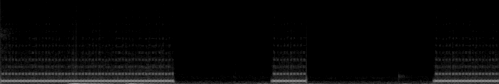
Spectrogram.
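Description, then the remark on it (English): An electronic phone ringing tone sounds in steady bursts separated by short silences, one long tone, a brief blip, then another long tone, loud and clear with no voices. “Dude, it sounds like he's like, okay, I'll be on the phone. Okay. Give me a ring.”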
